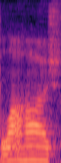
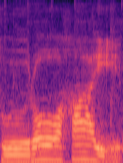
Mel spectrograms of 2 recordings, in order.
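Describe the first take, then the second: First: It is said with the usual English sounds. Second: It is said with Japanese katakana sounds. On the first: "that works too" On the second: "it was in katakana ... that's how you pronounce it"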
